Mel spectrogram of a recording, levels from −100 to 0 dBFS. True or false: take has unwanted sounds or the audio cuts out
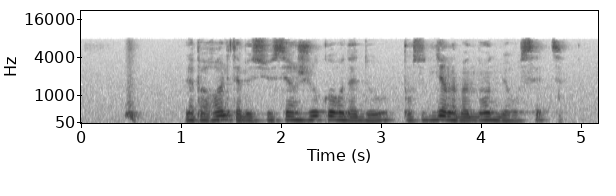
true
